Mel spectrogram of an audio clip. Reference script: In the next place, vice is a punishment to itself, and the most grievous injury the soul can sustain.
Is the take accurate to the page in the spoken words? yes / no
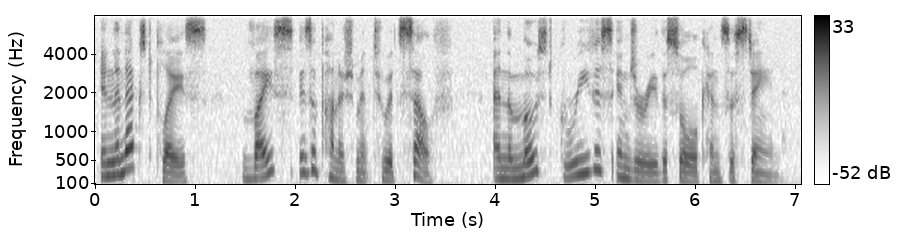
yes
